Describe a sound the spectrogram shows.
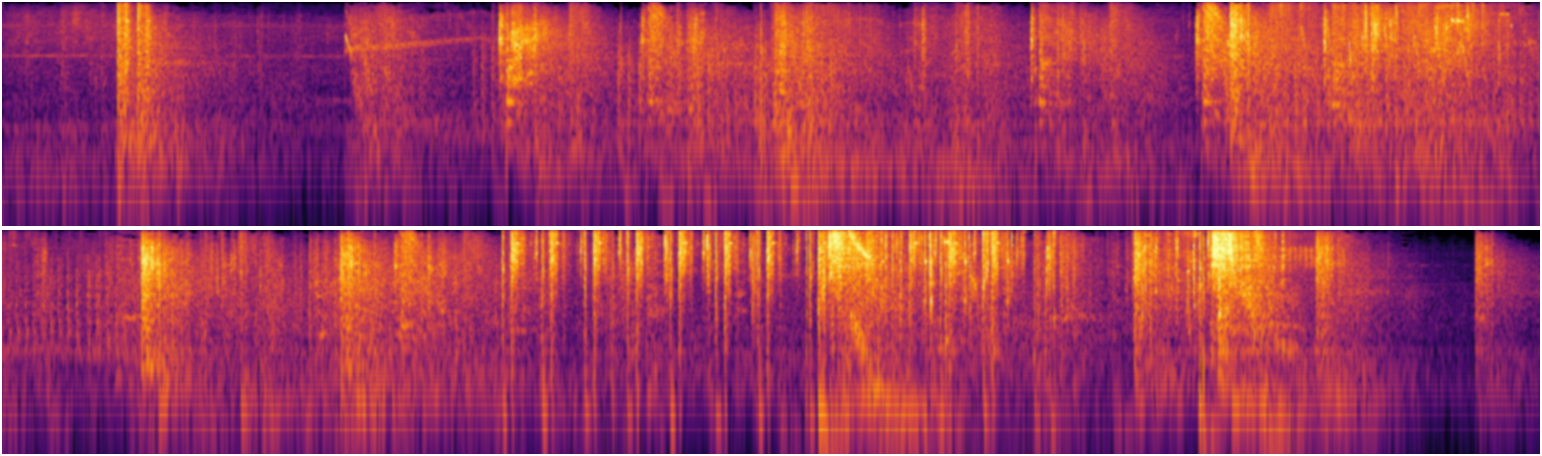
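Gunshots fire in quick bursts, with loud booming blasts.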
